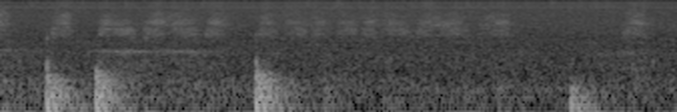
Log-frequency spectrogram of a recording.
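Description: A word written by hand, heard as a few short, separate strokes spaced unevenly across a quiet background, close and distinct, with no one talking.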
